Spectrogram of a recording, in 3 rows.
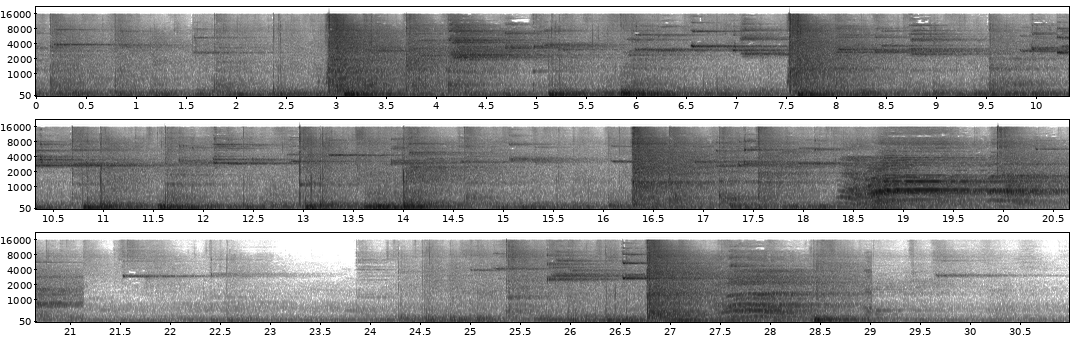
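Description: Badminton doubles rally in an echoing hall: rackets striking the shuttlecock and shoes squeaking and thudding on the court floor. A player shouts about 19 seconds in, and voices come again near the end.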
